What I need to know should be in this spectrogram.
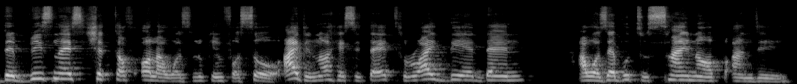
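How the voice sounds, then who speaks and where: A woman's voice: mid-range voice, lively intonation, moderate pace, sharp tone. A woman guest on a video call, giving an earnest, heartfelt personal testimony.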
